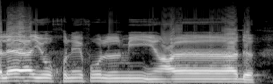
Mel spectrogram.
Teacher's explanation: یہاں پر وقف کریں گے تو دال کو ساکن کریں گے، دال پر قلقلہ کریں گے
